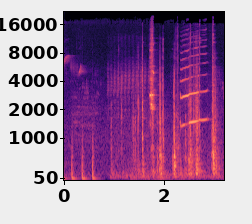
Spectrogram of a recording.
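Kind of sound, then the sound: household object, knocking on a door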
